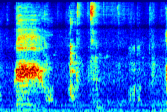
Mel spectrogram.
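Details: A single loud, harsh hornbill honk of under a second, then quieter scattered notes and the start of another call, over a continuous low hum.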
